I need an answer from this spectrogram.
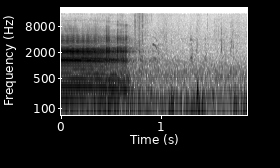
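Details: Zwartbles sheep in a farm paddock with lambs in County Kilkenny, Ireland, gives one loud, drawn-out harmonic bleat lasting under a second that fades away, followed by quiet rustling.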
